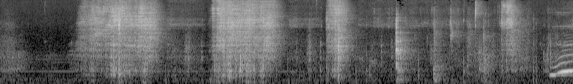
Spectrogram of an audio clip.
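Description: Slurping noodles: two long slurps, then a few smacking chewing clicks. Near the end comes a short hummed 'mm' that rises and falls in pitch, the loudest sound.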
